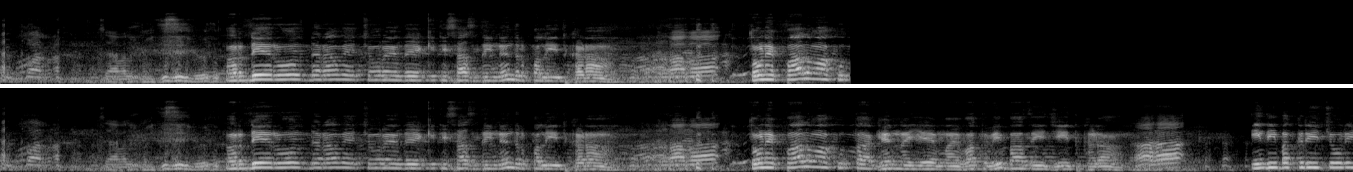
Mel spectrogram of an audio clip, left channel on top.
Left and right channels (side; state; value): left; drops out; at 8.5 s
